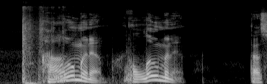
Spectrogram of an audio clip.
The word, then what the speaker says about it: aluminum: And then the Brits started calling it aluminium. And because Americans are always wrong, people assume that aluminum is wrong. But aluminum is actually technically, scientifically, the correct way of pronouncing it, if I'm not mistaken.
